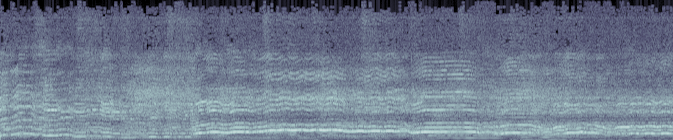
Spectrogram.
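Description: Wordless female vocal runs, sliding and wavering with vibrato, sung live over backing singers and a string orchestra holding sustained chords with changing bass notes.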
